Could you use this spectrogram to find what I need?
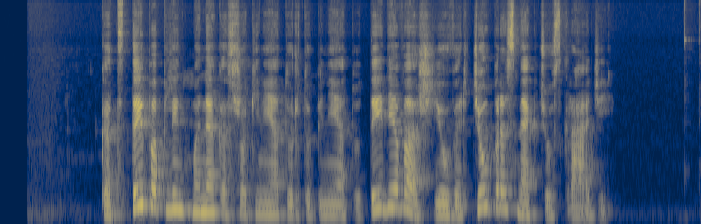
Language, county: Lithuanian, Kaunas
